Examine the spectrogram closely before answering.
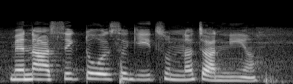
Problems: constant background noise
